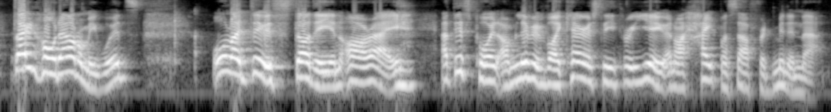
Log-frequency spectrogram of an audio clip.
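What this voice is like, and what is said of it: Dubious put-on Australian accent. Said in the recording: “Very uh, dubious Aussie accent ... I don't know why I went Australian.”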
